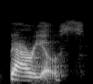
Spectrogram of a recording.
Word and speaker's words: Barrios: good and i'm so sorry i think i pronounce barrios right mario's yeah that's yeah i said it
